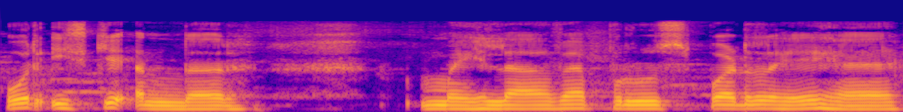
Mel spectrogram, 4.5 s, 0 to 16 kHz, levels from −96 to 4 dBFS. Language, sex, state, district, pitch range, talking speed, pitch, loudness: Hindi, male, Uttar Pradesh, Saharanpur, 115-130 Hz, 120 wpm, 120 Hz, -14 LUFS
